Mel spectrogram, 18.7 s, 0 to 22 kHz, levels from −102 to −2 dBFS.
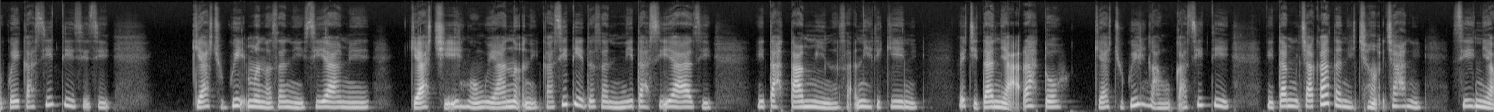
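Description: Nothing technical stands out in this speech recording; there's no fault here to point at or explain.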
